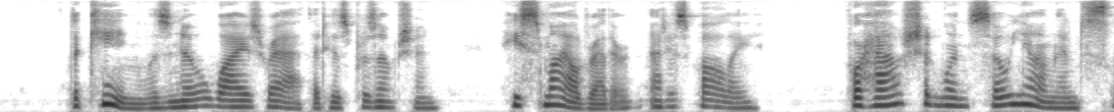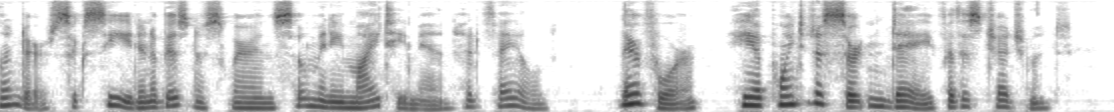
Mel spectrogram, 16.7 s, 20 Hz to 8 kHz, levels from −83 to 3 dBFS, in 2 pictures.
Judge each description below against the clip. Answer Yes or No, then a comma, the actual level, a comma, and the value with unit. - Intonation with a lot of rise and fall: Yes, wide, 6.4 semitones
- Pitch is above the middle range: No, medium, 165 Hz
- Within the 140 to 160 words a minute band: Yes, average, 155 wpm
